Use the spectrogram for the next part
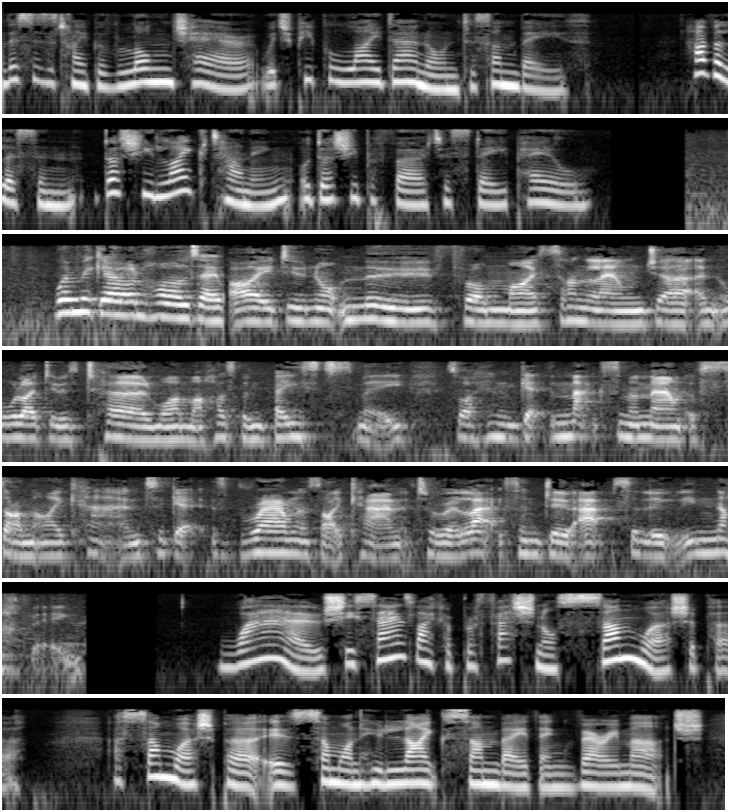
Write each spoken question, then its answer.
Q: Does she like tanning or does she prefer to stay pale?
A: Wow, she sounds like a professional sun worshipper.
